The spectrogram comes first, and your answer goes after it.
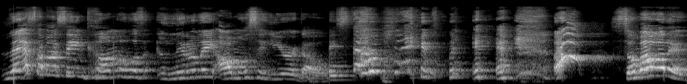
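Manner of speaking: fast, high, laughing through the words; can't stop laughing from excitement; laughing talk, high and giddy; laughing giddily. Real, not acted.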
